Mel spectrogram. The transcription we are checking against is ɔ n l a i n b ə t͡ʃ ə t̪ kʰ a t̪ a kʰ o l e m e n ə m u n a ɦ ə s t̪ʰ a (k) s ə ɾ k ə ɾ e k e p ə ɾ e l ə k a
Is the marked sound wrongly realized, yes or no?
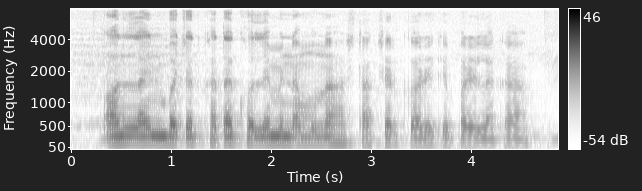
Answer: no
